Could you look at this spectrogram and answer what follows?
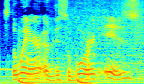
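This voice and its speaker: A man's voice: high-pitched, normal speed. A man giving a scripted award announcement as a guest presenter, reading out nominees. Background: guitar music.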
